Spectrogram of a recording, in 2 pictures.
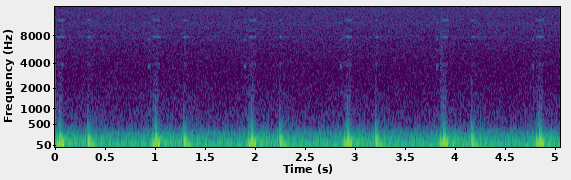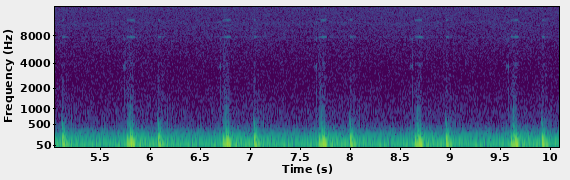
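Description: Heartbeat sound effect: a deep double thump, lub-dub, repeating steadily about once a second.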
